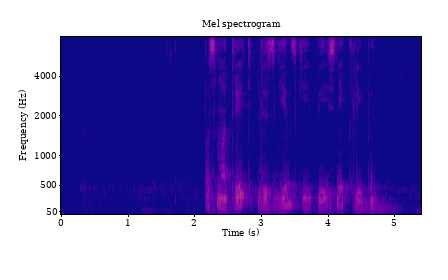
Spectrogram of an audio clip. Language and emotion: Russian, neutral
